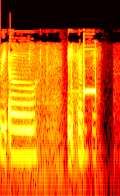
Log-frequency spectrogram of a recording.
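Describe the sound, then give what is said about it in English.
A single short electronic beep on a phone-in radio show: a brief, steady, pure mid-pitched tone that follows a stretch of speech and ends abruptly. “I got them all in before the beep”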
